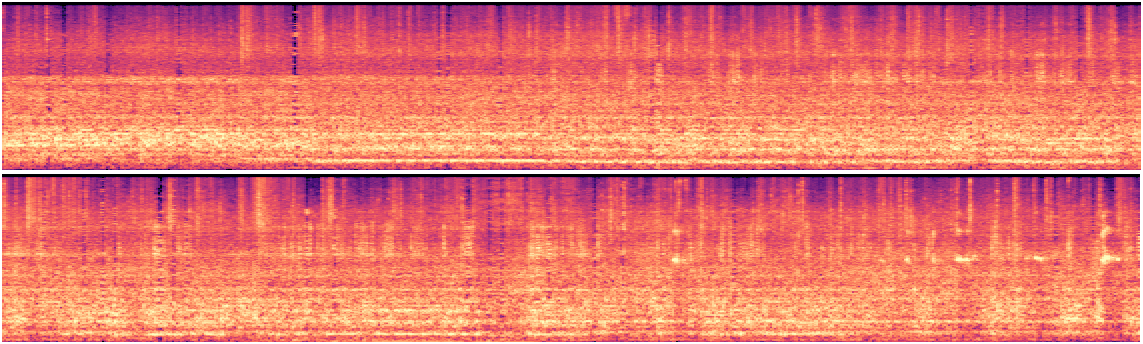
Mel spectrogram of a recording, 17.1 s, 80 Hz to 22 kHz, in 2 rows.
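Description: A sharp drill bit cutting metal on a BSA B50T motorcycle part, a loud, steady grinding whir with a rattling mechanical edge that holds throughout and shifts slightly partway through, with no speech.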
